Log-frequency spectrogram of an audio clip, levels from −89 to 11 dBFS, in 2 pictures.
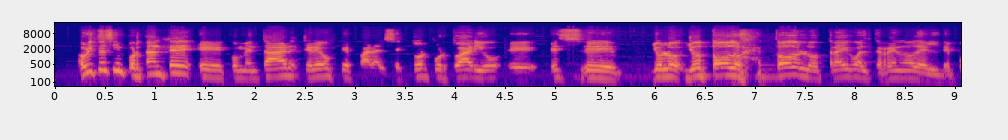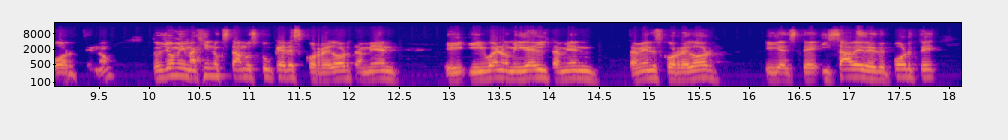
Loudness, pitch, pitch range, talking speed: -19 LUFS, 155 Hz, 140-170 Hz, 170 wpm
